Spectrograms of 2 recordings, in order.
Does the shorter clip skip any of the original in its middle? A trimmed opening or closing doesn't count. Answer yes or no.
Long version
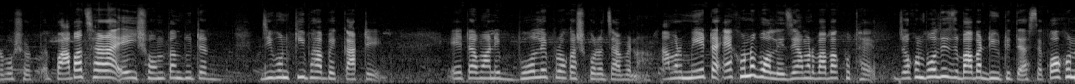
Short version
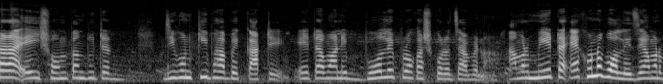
yes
